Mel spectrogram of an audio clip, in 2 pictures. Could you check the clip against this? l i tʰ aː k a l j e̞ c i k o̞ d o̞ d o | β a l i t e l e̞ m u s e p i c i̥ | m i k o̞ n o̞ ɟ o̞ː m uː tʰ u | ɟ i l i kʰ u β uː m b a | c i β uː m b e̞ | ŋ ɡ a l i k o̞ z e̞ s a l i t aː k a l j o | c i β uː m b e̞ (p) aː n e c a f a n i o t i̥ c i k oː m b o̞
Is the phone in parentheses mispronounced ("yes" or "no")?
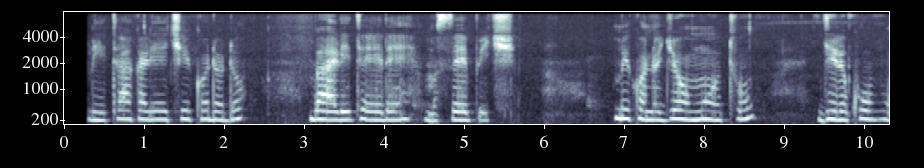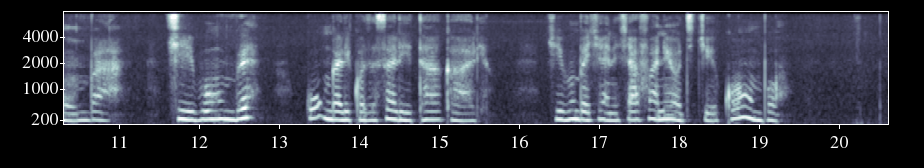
yes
